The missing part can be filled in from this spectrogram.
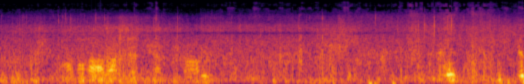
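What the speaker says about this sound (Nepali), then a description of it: "एकदमै ठुलो हावा लागेको छ" Strong wind buffets the microphone on Mount Hamilton near San Jose, California, a steady rushing roar with louder gusts throughout, while people talk and laugh over it.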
